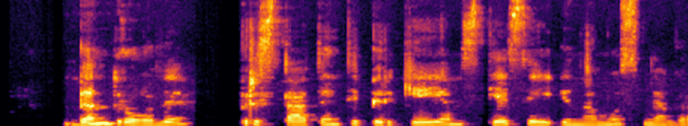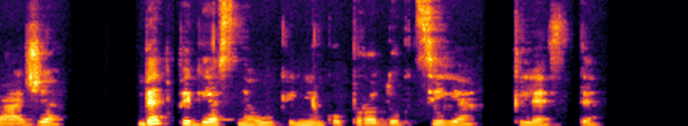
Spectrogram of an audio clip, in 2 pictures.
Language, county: Lithuanian, Telšiai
